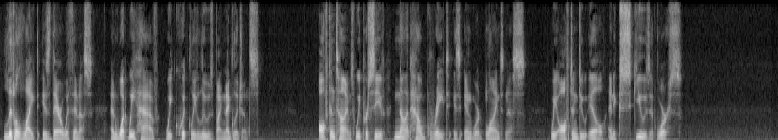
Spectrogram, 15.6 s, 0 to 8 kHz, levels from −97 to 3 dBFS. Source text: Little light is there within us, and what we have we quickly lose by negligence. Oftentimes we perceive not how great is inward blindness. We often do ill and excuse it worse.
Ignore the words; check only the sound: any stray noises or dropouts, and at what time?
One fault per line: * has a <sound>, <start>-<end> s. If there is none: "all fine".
all fine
